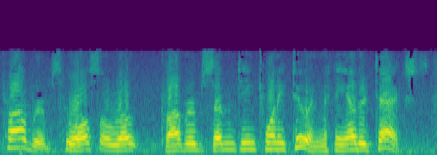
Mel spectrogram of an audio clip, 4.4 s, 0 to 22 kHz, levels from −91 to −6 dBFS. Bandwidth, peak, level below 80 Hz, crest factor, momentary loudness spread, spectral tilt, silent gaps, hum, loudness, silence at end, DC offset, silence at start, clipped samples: 5.8 kHz; -2 dBFS; -46 dBFS; 12 dB; 4 LU; -12.5 dB/octave; none; none; -15 LUFS; 0 s; under 0.1%; 0 s; under 0.1%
